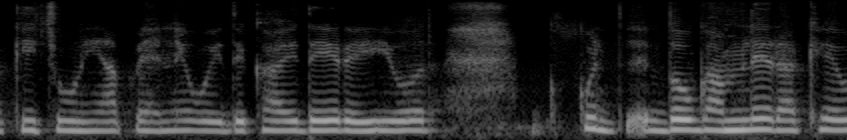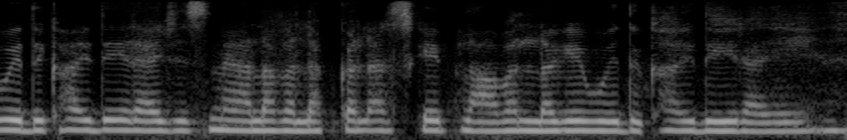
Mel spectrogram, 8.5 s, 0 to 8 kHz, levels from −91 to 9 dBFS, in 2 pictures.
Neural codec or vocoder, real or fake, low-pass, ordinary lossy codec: codec, 16 kHz, 1 kbps, X-Codec, HuBERT features, trained on LibriSpeech; fake; none; none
